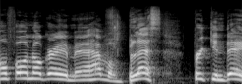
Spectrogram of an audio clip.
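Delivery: loose, slangy street-style delivery. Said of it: "She be like".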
